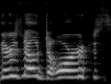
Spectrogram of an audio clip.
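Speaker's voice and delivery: put-on high, slow alarmed child voice.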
